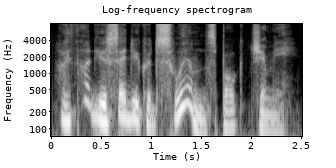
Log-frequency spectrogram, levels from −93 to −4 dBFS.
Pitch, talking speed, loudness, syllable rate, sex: 140 Hz, 215 wpm, -17 LUFS, 4.9 syllables/s, male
